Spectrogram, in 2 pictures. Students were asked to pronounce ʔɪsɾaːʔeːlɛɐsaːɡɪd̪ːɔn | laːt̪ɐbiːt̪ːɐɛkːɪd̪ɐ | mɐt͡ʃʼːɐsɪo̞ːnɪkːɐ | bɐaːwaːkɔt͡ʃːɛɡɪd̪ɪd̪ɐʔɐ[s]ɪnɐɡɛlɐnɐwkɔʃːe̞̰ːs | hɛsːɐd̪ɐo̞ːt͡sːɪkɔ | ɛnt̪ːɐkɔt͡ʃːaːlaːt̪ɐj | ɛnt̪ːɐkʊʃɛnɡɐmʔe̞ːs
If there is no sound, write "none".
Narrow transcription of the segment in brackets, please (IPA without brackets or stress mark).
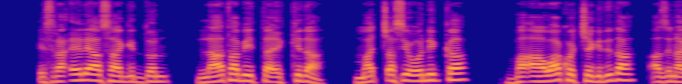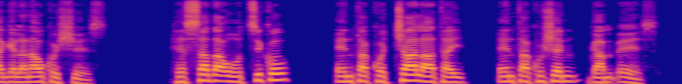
z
